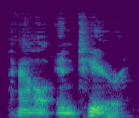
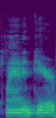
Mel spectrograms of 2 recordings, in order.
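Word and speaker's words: Palantir: For the greater good, they say packrat says pronounced pal and tier. Palenteer. Yeah, I say it plan and tear, but yeah, he is right. It's pal and tier.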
